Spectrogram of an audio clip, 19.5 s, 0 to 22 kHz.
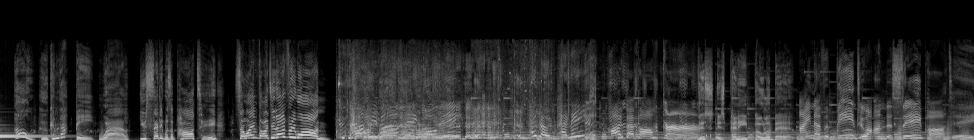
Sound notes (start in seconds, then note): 9.4 laughter; 11.6 snorting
